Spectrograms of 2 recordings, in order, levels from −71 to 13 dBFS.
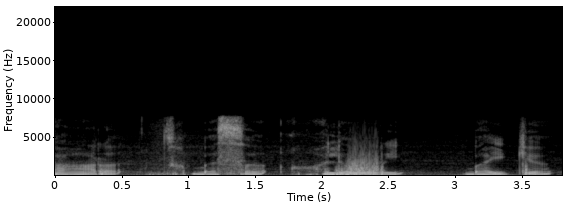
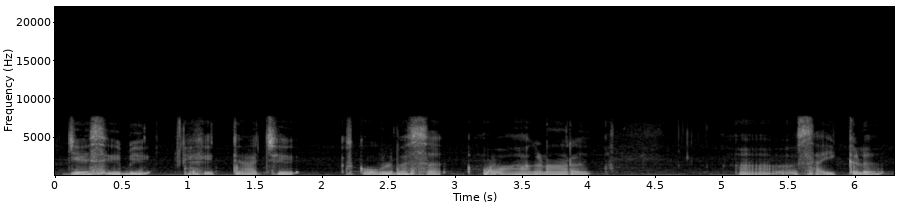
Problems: low volume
